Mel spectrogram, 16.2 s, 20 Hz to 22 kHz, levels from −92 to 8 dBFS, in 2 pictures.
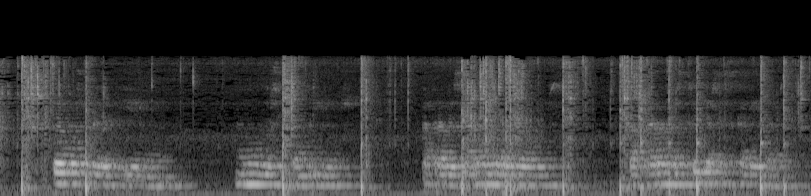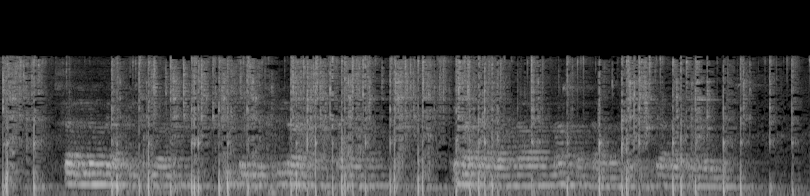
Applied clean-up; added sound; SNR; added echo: none; Frying (food); 0 dB; reverberation time 1.1 s.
